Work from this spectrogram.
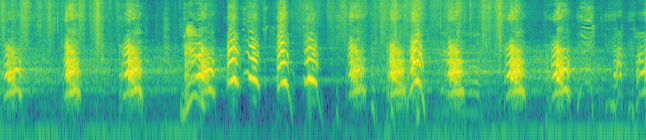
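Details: Treeing Walker squirrel hound giving loud, ringing chop barks and yelping bays in quick succession, some notes bending down in pitch, about fifteen calls in eight seconds, with a faint low hum beneath.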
